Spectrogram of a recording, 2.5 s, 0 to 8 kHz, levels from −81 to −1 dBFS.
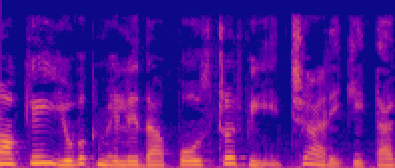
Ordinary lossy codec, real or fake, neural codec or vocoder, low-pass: MP3, 64 kbps; fake; vocoder, 22.05 kHz, 80 mel bands, Vocos; 7.2 kHz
